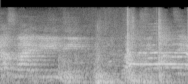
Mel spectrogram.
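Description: Folk dancers singing a folk song unaccompanied, broken by heavy boot stamps on the stage floor a little over a second in; a voice then holds a high note near the end.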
